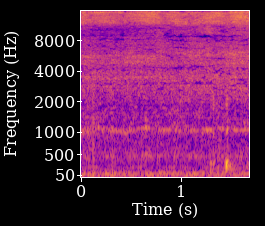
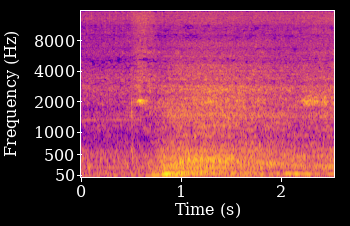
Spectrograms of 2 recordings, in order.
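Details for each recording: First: 2005 Chevy Tahoe that shakes while driving, with the check engine light flashing on the highway. At idle a steady sharp hiss of escaping air comes from a vacuum leak, traced to a torn hose that was replaced. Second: 2005 Chevy Tahoe after replacing a leaking vacuum line. It had shaken while driving and flashed the check engine light. Engine catches and settles into a steady, even idle with no hiss or shake; normal idle, problem fixed.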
